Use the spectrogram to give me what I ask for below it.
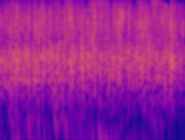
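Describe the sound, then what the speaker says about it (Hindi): Studio audience applause on a comedy talk show, a steady, even patter of many hands clapping, continuous and moderately quiet, with no talking over it. "तालियां।"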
